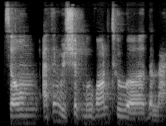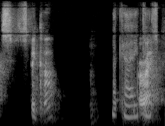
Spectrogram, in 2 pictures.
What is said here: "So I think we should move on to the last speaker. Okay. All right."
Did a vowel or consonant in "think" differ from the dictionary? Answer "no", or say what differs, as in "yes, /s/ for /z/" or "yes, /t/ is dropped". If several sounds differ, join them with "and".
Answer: no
